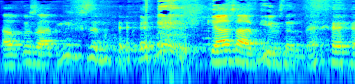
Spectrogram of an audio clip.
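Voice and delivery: slow, laughing, teasing tone.

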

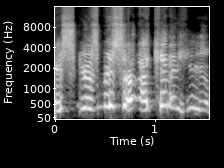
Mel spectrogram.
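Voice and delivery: put-on very high-pitched voice with Indian accent. Retelling a fight story, quoting a bystander, imitating the Indian lady. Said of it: "the Indian lady is like".

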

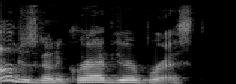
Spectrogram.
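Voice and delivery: ordinary delivery

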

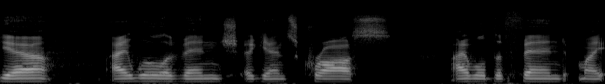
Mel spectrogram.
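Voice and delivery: mock-bored delivery. Mocking a promo that sounded bored, imitating a bored promo. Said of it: "Impact just sounded bored during this promo".

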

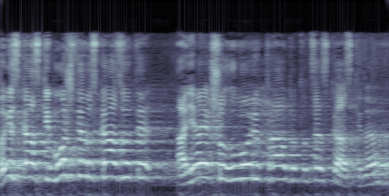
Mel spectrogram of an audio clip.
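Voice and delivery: ordinary talk

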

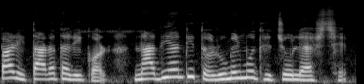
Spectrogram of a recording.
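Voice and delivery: ordinary talk

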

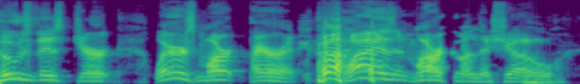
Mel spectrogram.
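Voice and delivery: high, grouchy, griping tone. After admitting being paid to read books, voicing David Letterman's grouchy viewer impression. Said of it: "your impression of David Letterman's impression of a grouchy viewer".

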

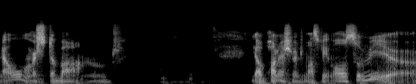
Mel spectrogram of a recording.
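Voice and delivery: put-on rough, growling, swooping movie-villain voice. Imagining a Bond villain line: Bane voice as Bond villain. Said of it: "I want to do the Bane voice as a Bond villain? Like".

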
